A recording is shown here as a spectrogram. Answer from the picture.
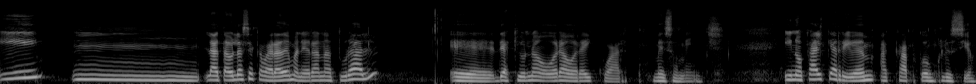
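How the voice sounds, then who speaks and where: Dry and close with no echo, a woman's medium-pitched voice has lively intonation at a fairly slow pace. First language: Spanish (speaking Catalan). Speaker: debate moderator. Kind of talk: moderating a public debate. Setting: rooftop event with live audience. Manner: hesitant, many fillers.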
